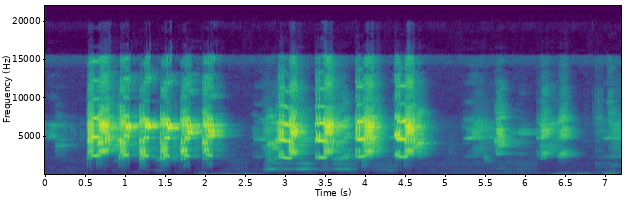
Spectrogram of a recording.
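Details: Lovebird sound for getting other lovebirds to sing: groups of sharp, high, squeaky chirps in clusters of three to five, separated by pauses, with softer chirps at the end.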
